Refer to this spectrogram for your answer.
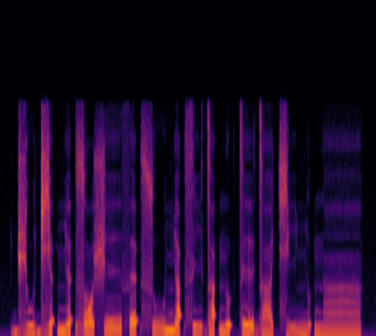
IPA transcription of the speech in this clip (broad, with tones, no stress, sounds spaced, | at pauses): d͡ʑ u˨ d͡ʑ ɛ˦ ʔ ɲ ɛ˦ ʔ z ɔ̰˦˨ ʃ e˦ ɪ̯ θ ɛ˦ ʔ s u˦ ɲ ä˦ ʔ s i˨ d ä˦ ʔ n ʊ˦ ʔ t ḛ˦˨ ɪ̯ d ä˨ t͡ɕ i˨ ɲ ʊ˦ ʔ n ã˦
